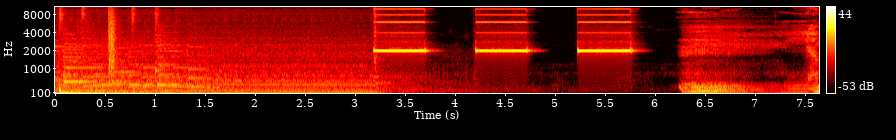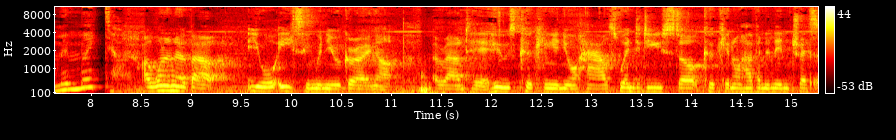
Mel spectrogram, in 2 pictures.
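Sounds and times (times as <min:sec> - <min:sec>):
smoke alarm beeping: 0:03.2 - 0:06.0, 0:10.6 - 0:12.0
speech: 0:07.6 - 0:15.2
low rumbling noise: 0:09.2 - 0:12.3.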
